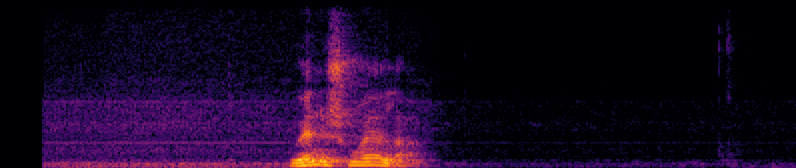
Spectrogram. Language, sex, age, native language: Icelandic, male, 50-59, Icelandic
